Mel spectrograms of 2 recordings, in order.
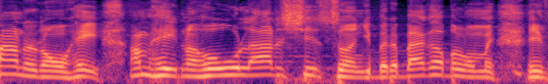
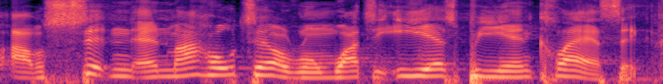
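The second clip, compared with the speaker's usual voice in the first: normal talking voice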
